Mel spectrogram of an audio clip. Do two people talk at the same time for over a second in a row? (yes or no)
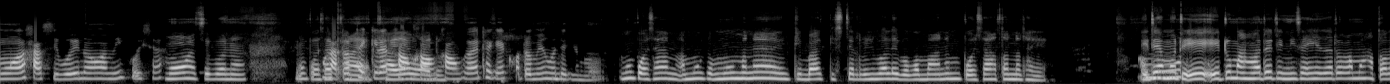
yes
